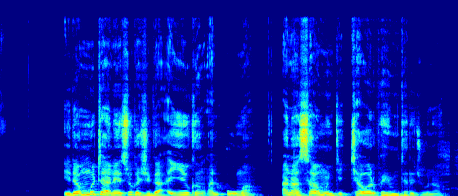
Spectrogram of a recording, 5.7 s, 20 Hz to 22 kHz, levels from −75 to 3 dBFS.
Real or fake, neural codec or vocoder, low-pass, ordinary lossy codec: real; none; none; none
